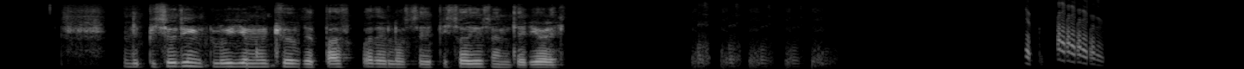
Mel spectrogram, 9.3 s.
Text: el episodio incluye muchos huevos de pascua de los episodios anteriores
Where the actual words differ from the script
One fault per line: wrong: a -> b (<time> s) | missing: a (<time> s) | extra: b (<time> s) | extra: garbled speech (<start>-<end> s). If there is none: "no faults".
missing: huevos (2.2 s)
